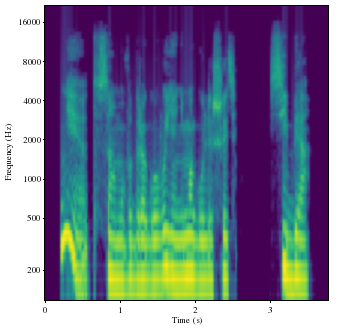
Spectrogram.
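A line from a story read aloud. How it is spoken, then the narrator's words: Growled. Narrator (Russian): Рыкнула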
